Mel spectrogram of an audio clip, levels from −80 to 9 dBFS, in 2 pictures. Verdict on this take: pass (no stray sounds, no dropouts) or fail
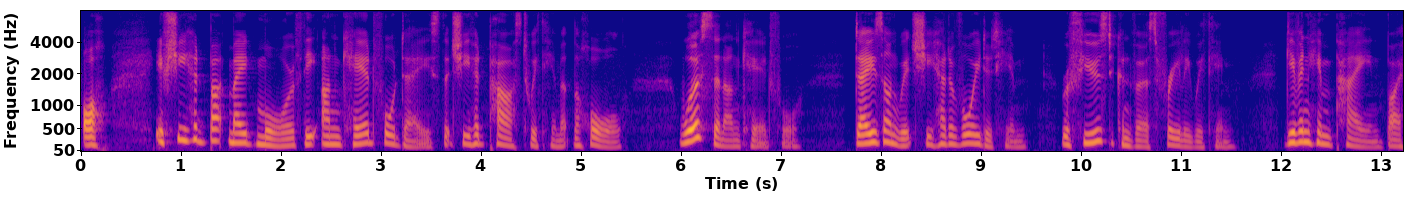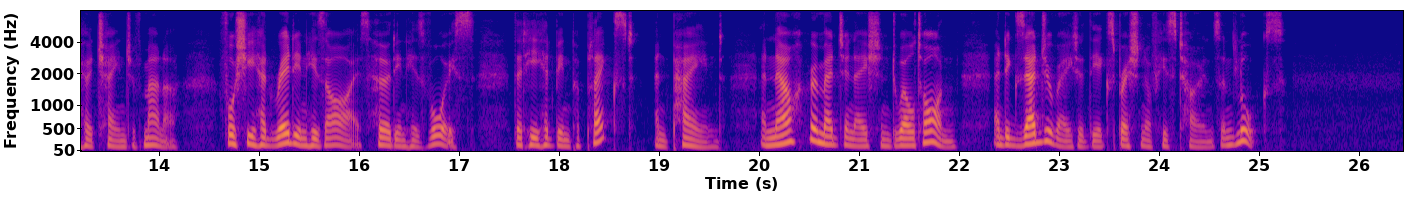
pass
